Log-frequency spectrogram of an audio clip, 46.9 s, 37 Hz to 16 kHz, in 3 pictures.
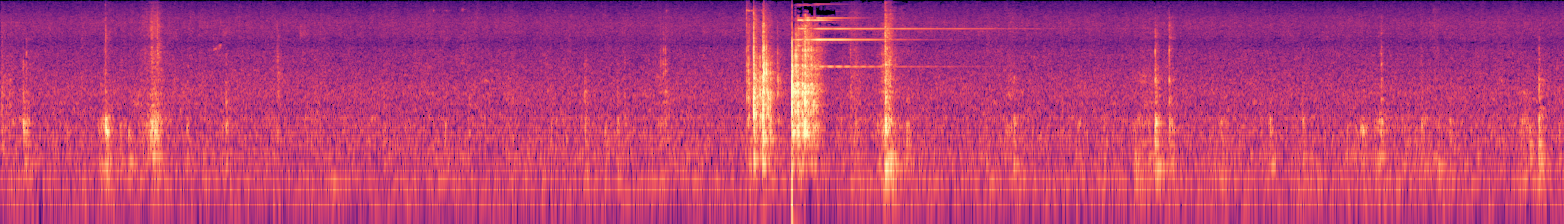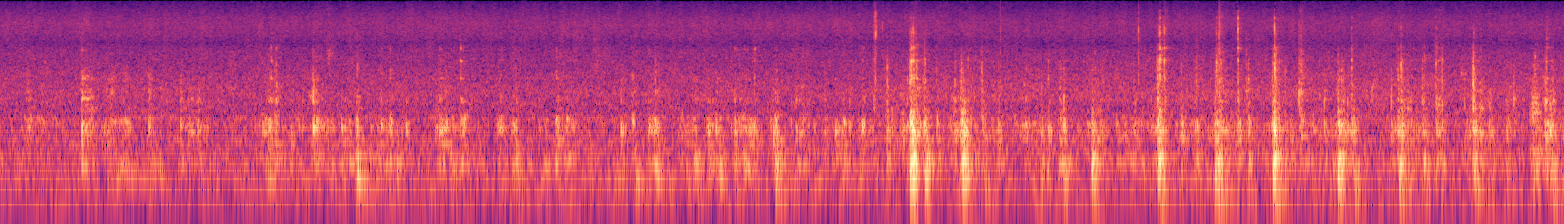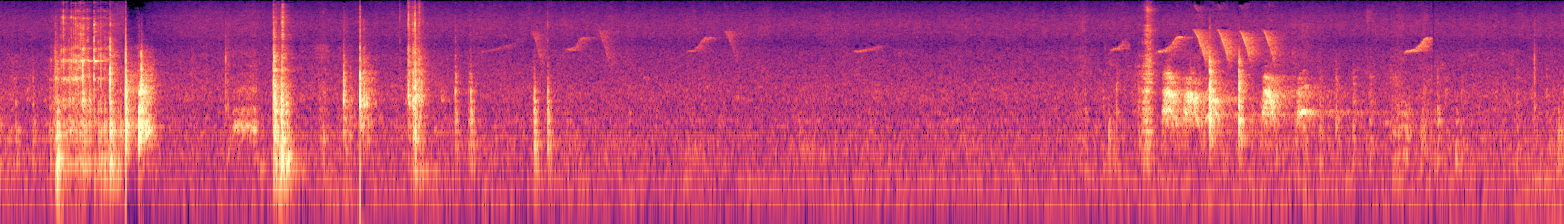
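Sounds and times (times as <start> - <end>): metal tools clinking: 7.5 - 10.2, 31.8 - 32.6
metal parts clattering: 31.8 - 32.6
faint bird chirps: 42.4 - 44.4, 45.2 - 45.6.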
